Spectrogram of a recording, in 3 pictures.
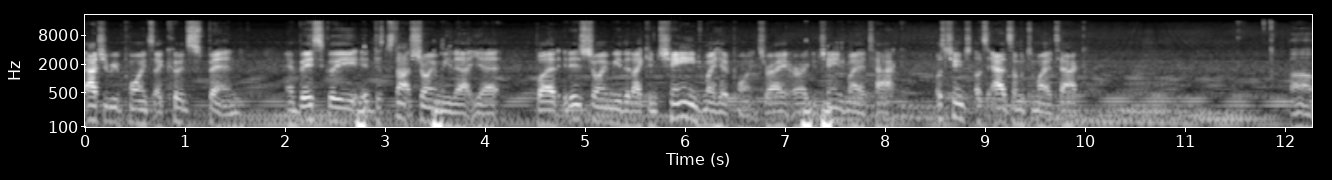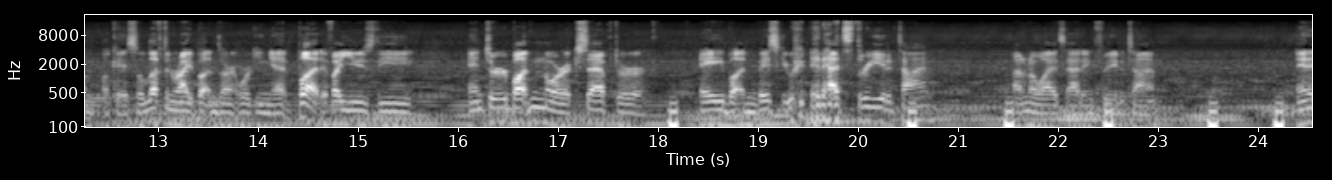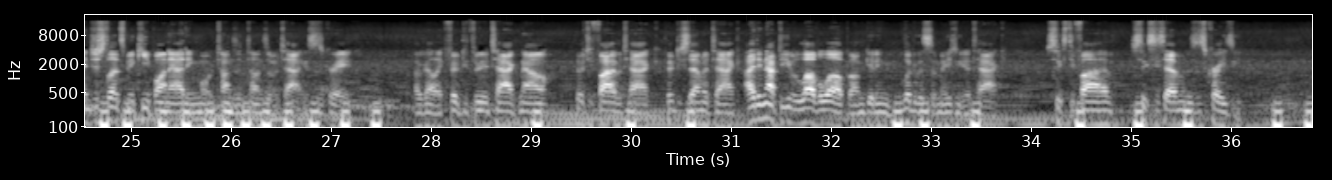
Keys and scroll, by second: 0.7 super+Tab, 2.4-3.3 typing, 11.3-13.9 typing, 23.0-25.2 typing, 28.5-29.2 typing, 33.3-35.3 typing, 36.4 typing.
